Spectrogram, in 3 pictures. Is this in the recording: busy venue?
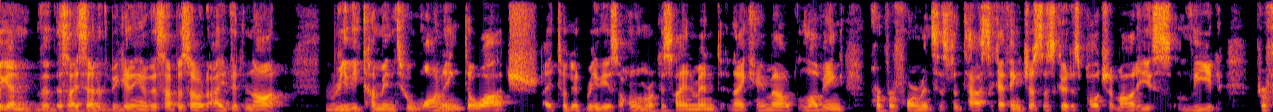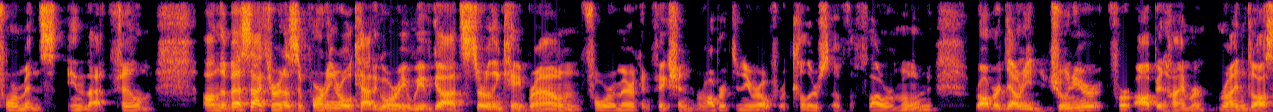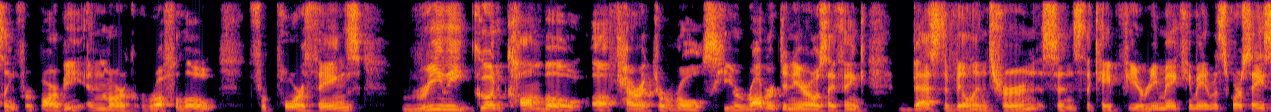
no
